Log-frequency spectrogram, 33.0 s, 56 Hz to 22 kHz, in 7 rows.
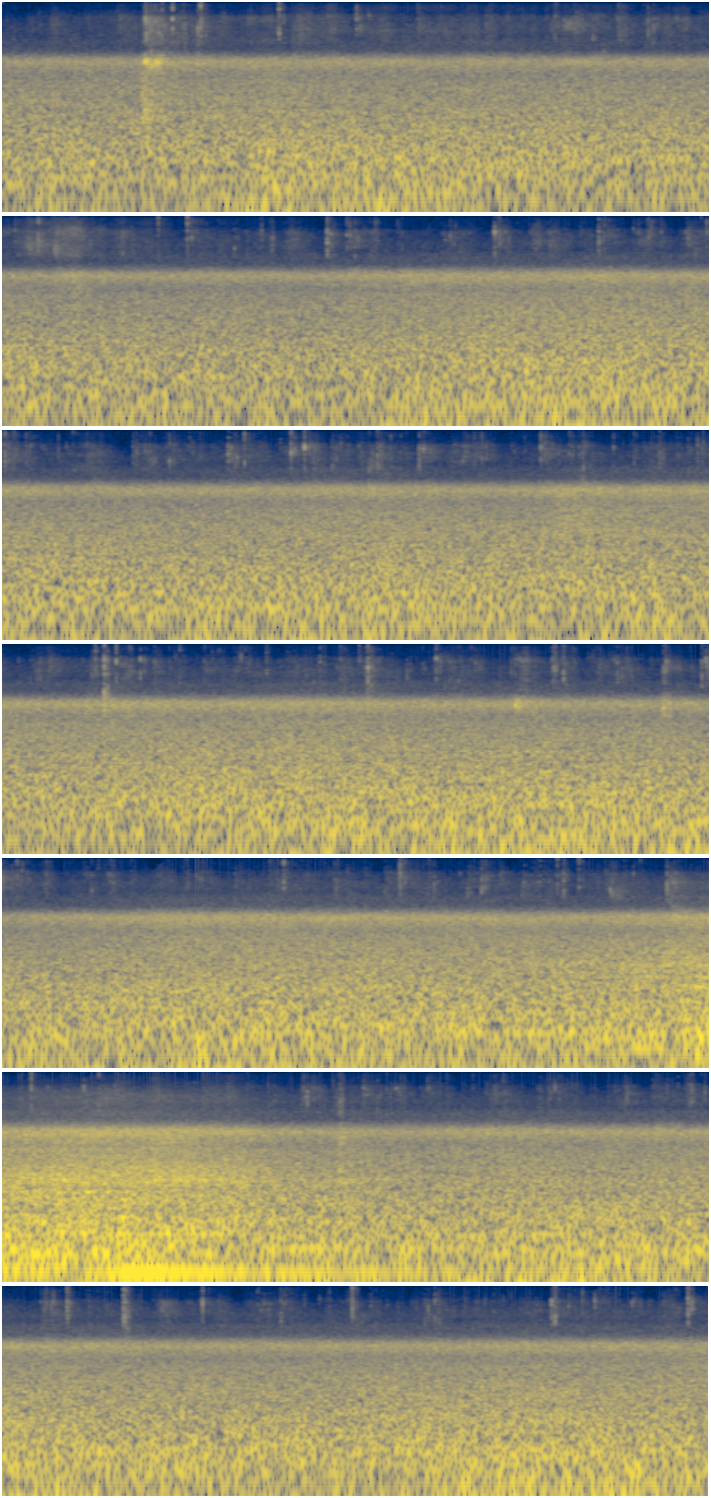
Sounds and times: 14.9s waves 30.4s

